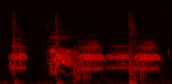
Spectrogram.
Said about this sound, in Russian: Вот и вороны всякие, вороны.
